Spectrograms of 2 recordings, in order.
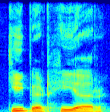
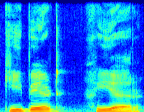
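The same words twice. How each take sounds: First: Slowed-down teaching model; slow, careful. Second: Said in the usual way. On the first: Shown as a demonstration. Teacher modelling the phrase for learners, slow. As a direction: say it slowly for learners. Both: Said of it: "teacher repeats the phrase twice".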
